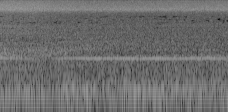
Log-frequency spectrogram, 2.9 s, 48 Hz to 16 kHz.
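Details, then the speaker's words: Intertherm E1E-015 electric furnace (15 kW) with a no-heat and smoke-alarm complaint, running fan only on its two-speed 1/4 hp blower drawing 1.6–1.7 A: a thin, steady whine over the fan rumble. The probably original blower motor may be near failure. "you can hear a little bit of a whining noise in there something you'll hear on a fan motor that might be getting near it Doom"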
